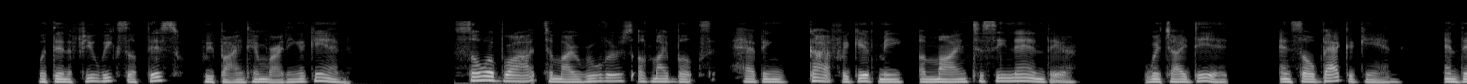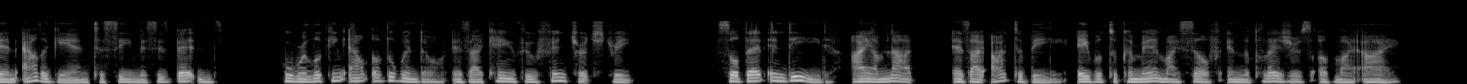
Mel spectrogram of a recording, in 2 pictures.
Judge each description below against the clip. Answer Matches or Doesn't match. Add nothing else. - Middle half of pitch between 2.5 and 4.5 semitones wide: Matches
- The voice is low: Matches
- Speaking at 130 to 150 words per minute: Doesn't match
